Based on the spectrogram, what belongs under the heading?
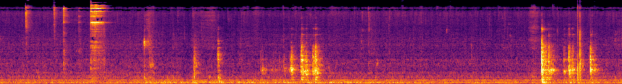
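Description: Seafood stir-fry sizzling faintly in a wok, with scattered clinks and knocks of kitchen utensils and dishes. The loudest is a sharp clatter about two seconds in, and there are short clusters of knocks around the middle and near the end. A steady low hum runs underneath.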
